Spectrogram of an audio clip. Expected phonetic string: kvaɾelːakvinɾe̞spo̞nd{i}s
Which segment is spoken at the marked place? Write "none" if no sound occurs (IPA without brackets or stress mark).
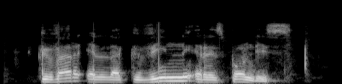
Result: i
